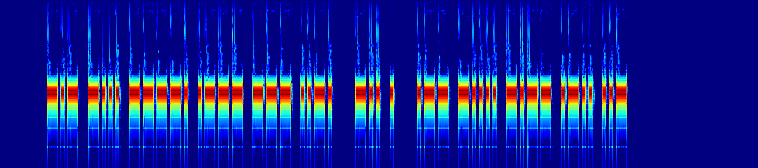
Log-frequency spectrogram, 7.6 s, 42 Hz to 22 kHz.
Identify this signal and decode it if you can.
Morse code, heard as a keyed tone, about 36 wpm, 700 Hz. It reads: KB9JOF DE W6YLU
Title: USA Callsign DE Callsign 35wpm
